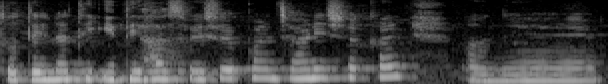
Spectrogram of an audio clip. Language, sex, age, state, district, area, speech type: Gujarati, female, 18-30, Gujarat, Rajkot, urban, spontaneous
